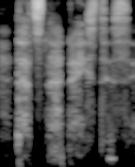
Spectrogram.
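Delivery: very quiet, breathy whisper. Retelling a mother's reply to her daughter at dinner, imitating a whisper. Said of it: "she whispered into her, her daughter's ear".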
